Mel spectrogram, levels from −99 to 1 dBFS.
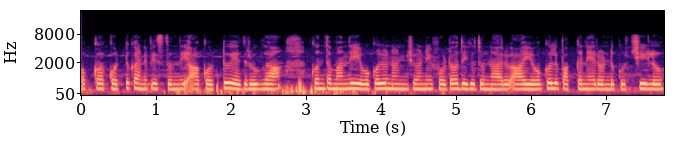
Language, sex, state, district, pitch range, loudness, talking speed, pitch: Telugu, female, Andhra Pradesh, Chittoor, 205-220 Hz, -14 LUFS, 130 wpm, 210 Hz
